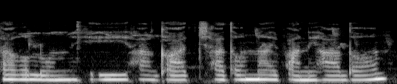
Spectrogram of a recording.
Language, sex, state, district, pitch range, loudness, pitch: Chakma, female, Tripura, Unakoti, 210-220 Hz, -13 LUFS, 220 Hz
